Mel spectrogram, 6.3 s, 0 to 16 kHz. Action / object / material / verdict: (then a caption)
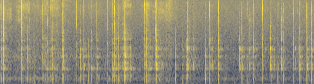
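tap / wooden butcher block board / wood / none. Long acrylic nails tap and scratch across the surface of a solid, light wooden butcher block board. The result is a quick, irregular series of sharp, dry clicks with almost no ring, carrying a faint tone around 690 Hz, with soft scratching between the taps.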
